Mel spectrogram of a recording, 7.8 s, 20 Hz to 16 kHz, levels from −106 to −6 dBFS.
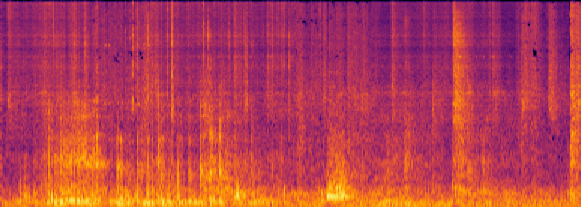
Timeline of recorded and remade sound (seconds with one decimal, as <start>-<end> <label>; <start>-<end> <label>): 0.0-1.2 remade; 1.2-2.0 recorded; 2.0-3.9 remade; 3.9-5.0 recorded; 5.0-6.9 remade; 6.9-7.8 recorded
